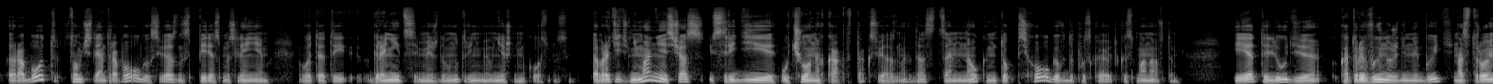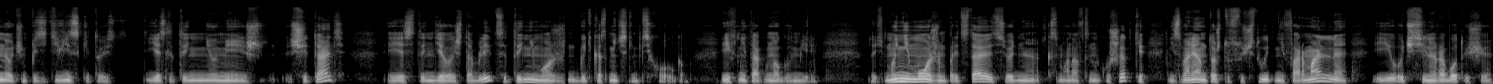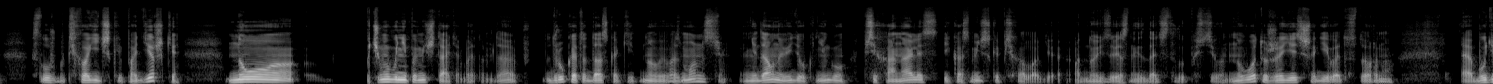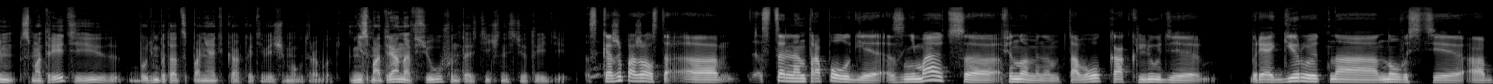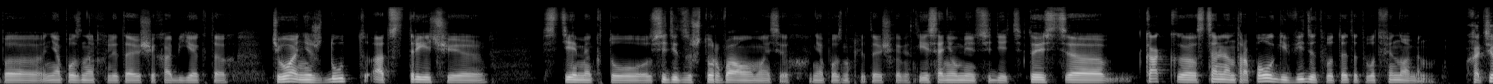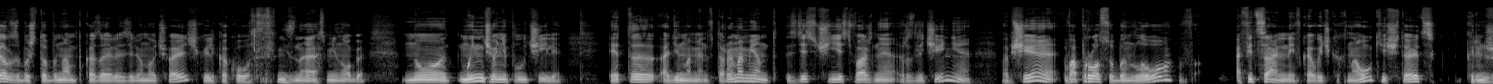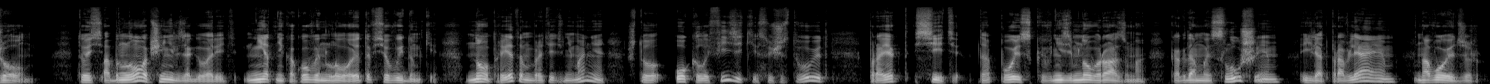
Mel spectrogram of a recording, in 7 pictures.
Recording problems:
none

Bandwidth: 15 kHz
